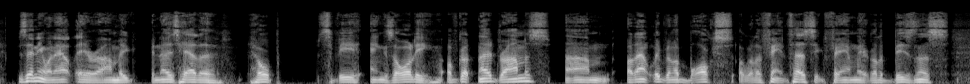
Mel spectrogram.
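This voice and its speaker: There is ordinary pitch variation as this man speaks at a fairly low pitch. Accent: Australian. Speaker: former rugby league player, gym owner. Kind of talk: radio interview. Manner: fast, halting.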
